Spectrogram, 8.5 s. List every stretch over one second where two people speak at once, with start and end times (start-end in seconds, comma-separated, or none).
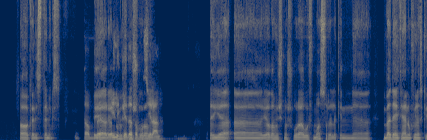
1.9-3.1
